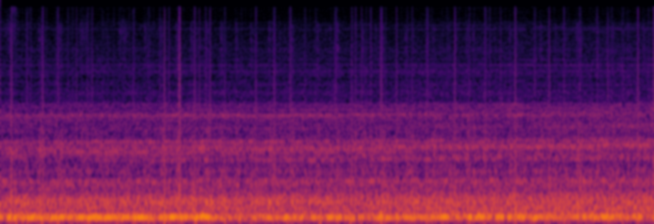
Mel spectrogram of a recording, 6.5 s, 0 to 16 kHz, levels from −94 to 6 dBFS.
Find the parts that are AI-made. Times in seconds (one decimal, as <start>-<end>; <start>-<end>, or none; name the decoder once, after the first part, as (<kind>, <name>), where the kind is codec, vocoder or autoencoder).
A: 0.0-2.6 (vocoder, BigVGAN v2); 4.5-5.2; 5.8-6.5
